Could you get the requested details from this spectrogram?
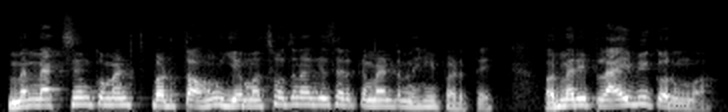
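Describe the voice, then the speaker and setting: A man giving an online chemistry class, chatty and friendly with students, mixing terms into his speech and slowing down to dictate notes. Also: high voice, warm tone. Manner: chatty, addresses students as beta and bhai, mixes English terms into Hindi; slows to dictate notes word by word. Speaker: chemistry teacher.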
